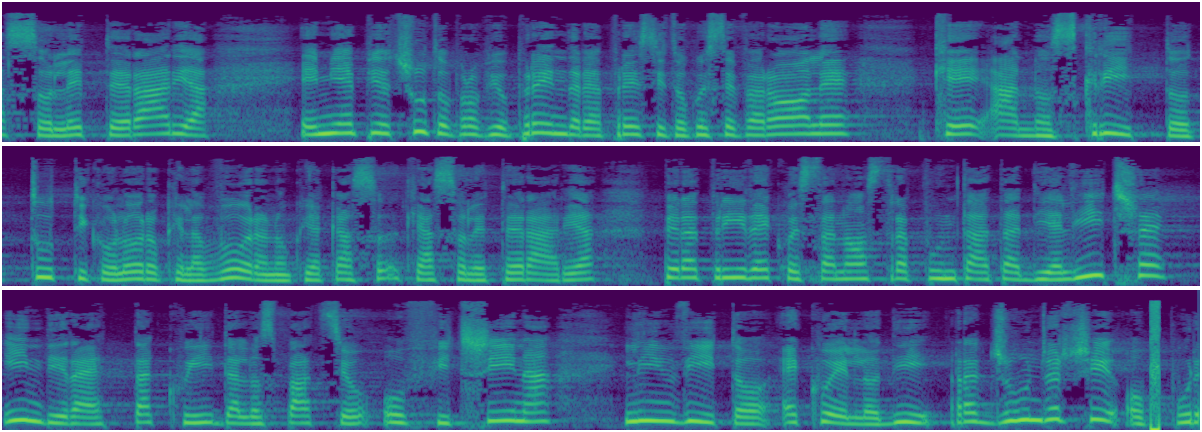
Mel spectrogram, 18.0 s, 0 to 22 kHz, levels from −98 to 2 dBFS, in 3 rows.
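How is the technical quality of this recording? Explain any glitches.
There's one clear glitch, right at the very end. From 17.74 to 17.78 s you get file tags played as audio: a block of text metadata gets read as if it were samples, so those character bytes come out as a loud, lopsided rasp with hard edges, followed by a moment of dead silence where the zero padding sits.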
